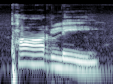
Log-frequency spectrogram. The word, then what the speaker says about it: parley: Today we learn a new English word, parley. Parley. It consists of two syllables. First syllable par. Here there is a stress over the P. Second syllable is lee, while Y is silent here.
